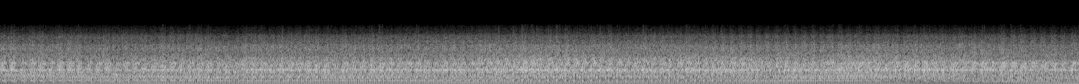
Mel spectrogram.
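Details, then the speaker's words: Car engine run without oil or sump for bearing view, previously run on old thin oil, con rods at 150-160 °C: harsh dry metal-on-metal clattering at fast idle; rod bearing fried onto crankshaft from oil starvation. "Bearing.. it's fried onto the crankshaft"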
